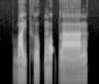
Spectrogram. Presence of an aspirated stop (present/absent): present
